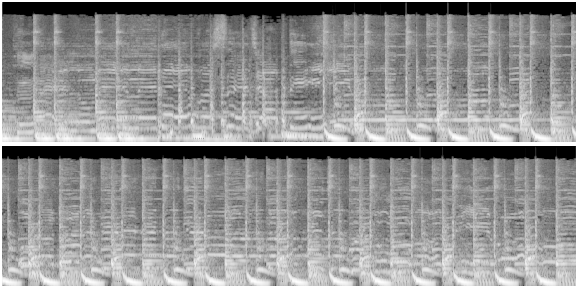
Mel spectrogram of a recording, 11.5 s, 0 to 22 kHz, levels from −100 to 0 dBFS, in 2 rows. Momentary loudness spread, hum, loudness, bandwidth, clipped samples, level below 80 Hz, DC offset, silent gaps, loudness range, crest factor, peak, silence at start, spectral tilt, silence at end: 4 LU; none; -9 LUFS; 16.5 kHz; under 0.1%; -14 dBFS; under 0.1%; none; 2 LU; 8 dB; 0 dBFS; 0 s; -4.5 dB/octave; 0 s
